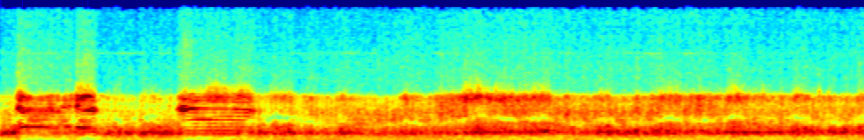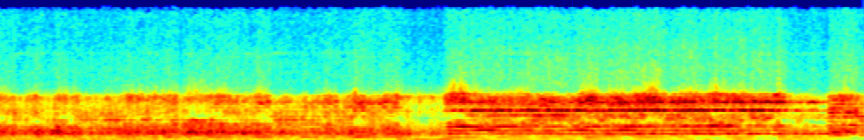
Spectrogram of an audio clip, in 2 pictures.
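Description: A loud, steady avalanche roar of snow and ice coming from the snow park and roaring down the mountain, a dense rumbling rush that holds for the whole stretch, with strained, wavering cries rising above it near the end.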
